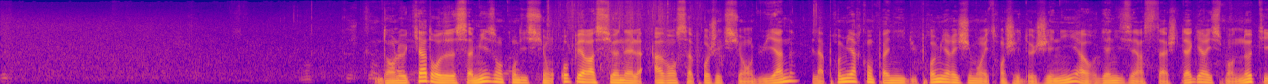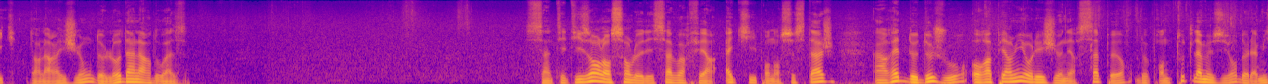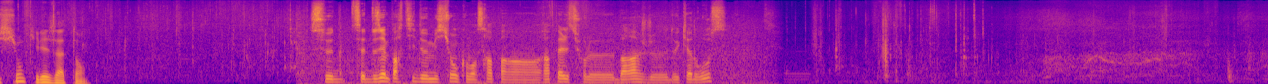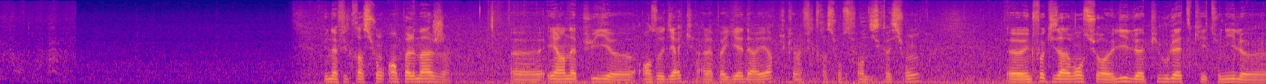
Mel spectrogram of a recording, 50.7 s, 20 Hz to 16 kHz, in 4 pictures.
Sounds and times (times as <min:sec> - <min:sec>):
Speech: 0:03.0 - 0:14.6, 0:17.9 - 0:26.3, 0:28.5 - 0:32.6, 0:41.3 - 0:47.3, 0:48.1 - 0:50.7.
